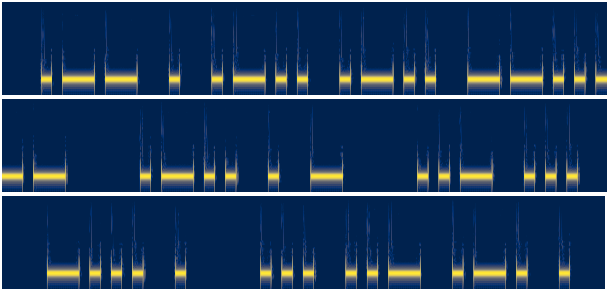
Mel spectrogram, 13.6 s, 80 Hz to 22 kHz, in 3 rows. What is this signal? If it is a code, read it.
Morse code, heard as a keyed tone, about 15 wpm, 700 Hz. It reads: WELL, LET US BE SURE
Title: Sentences from Top 300 Words 15wpm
